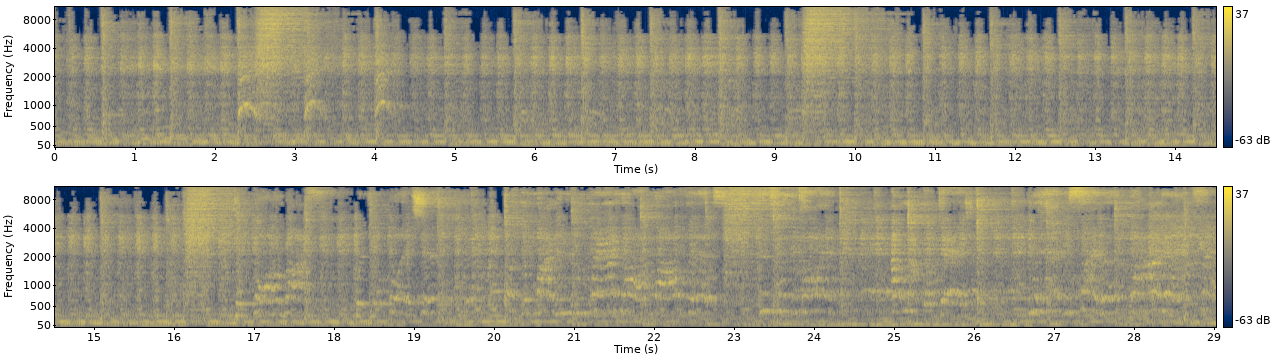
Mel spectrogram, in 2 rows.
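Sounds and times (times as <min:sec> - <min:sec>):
bass guitar: 0:00.0 - 0:29.0
distorted electric guitars: 0:00.0 - 0:29.0
drums: 0:00.0 - 0:29.0.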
